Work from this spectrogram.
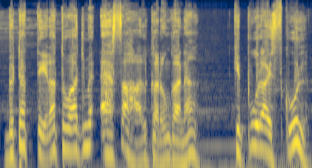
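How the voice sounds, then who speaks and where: Man playing a cruel college bully, higher-pitched. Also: lively intonation, measured pace, soft background music. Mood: menacing. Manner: crude, threatening, taunting. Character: cruel young male college gang-leader bully, menacing. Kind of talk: Hindi audio story character acting.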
